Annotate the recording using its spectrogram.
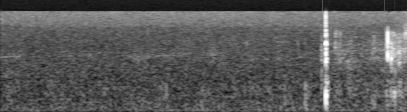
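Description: Low ground ambience, then a single sharp crack of a cricket bat hitting the ball about one and a half seconds in.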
